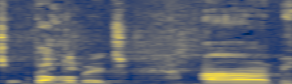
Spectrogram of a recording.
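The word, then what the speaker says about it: Błachowicz: And same as Israel Adesanya, I felt like when he went up and fought, Jakovic, did I say it right? – Blachowicz, I guess. – Blachowicz.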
